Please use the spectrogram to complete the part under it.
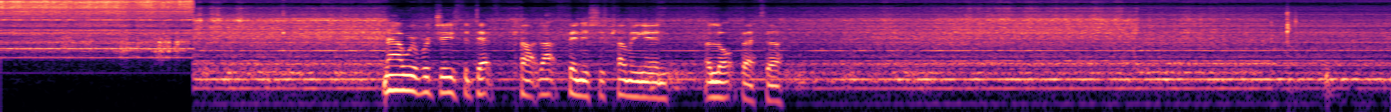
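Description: A cutting tool scrapes and shaves metal as the lathe turns.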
